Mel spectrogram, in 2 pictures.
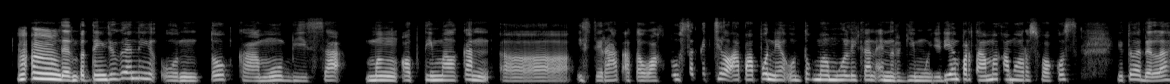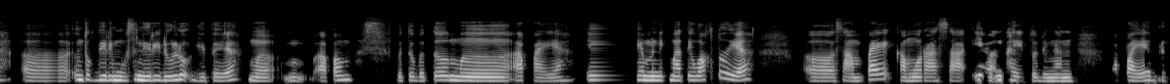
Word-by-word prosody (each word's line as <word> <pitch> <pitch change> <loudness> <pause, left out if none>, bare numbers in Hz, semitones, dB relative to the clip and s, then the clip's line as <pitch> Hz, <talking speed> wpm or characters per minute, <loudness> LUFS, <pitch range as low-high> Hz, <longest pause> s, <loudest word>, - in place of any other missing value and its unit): Mhm, 245 -1 +9
dan 195 -1 +6
penting 220 +1 +4
juga 260 +4 0
nih 270 -2 0
untuk 180 +5 -2
kamu 180 +2 -1
bisa 175 +3 -3 0.2
mengoptimalkan, 195 +1 +1
eee, 165 +1 -3
istirahat 185 +1 -5
atau 180 -1 -3
waktu 180 - -12
sekecil 245 +1 -4
apa 220 +1 +2
pun 245 -3 +4
ya 210 - 0
untuk 205 +4 -6
memulihkan 210 -1 +2
energimu. 180 -2 -1
Jadi 210 +7 -1
yang 240 - +3
pertama 230 0 +1
kamu 215 -3 -1
harus 200 -1 -6
fokus 230 +6 -5 0.4
itu 230 +4 -3
adalah, 195 0 0 0.2
eee, 165 +2 -7
untuk 220 -1 +3
dirimu 195 -1 +3
sendiri 195 0 +3
dulu 210 +4 +2
gitu 170 +1 -6
ya. 185 +5 0
Me 165 -1 -2 0.2
mmm, 170 - -9
apa, 200 +5 -1 0.5
betul-betul 185 +2 -2
me 185 -2 +4 0.4
apa 185 -4 -3
ya, 170 +2 -5 0.3
I 205 0 -5 0.2
ya 205 - +2
menikmati 195 0 +2
waktu 205 +9 -1
ya, 195 0 +4 0.6
eee, 165 -1 -1
sampai 220 +9 0
kamu 170 0 0
rasa 170 -1 -3
ya 220 - -2
entah 200 -1 -1
itu 175 -1 -10
dengan 160 0 -1 0.5
apa 180 0 -1
ya, 180 +3 0
ber 185 -2 -14
195 Hz, 150 wpm, -21 LUFS, 175-215 Hz, 0.6 s, Mhm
